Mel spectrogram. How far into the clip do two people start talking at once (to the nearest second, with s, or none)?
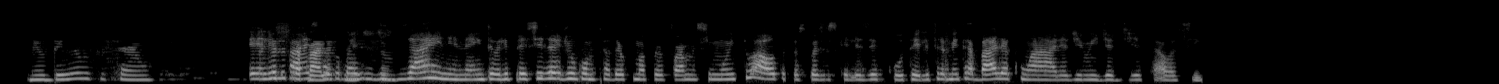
3 s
